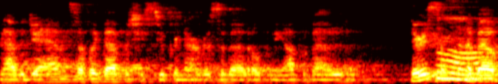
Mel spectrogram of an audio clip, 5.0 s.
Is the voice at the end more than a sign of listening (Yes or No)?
No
